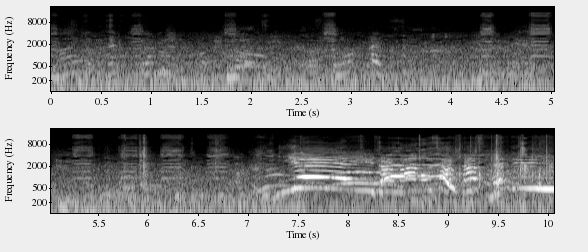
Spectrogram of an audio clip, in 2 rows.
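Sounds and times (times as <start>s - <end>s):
faint distant voices: 0.0s - 10.0s
low background noise: 0.0s - 10.0s.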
